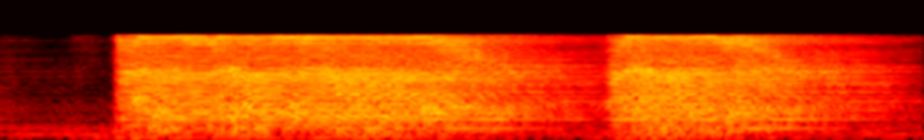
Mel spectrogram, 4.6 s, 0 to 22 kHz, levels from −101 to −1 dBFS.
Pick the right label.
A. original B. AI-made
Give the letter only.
B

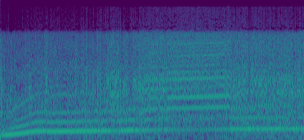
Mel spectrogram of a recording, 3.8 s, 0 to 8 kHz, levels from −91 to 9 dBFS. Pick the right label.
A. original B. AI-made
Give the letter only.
A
